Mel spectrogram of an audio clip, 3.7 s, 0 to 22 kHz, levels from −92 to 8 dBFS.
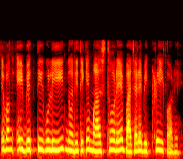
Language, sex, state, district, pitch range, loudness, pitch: Bengali, female, Jharkhand, Sahebganj, 205-240 Hz, -14 LUFS, 230 Hz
